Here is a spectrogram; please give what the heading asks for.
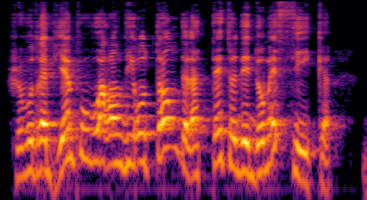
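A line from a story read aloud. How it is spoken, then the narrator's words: Big man grumbling. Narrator (French): grommela le grand porteur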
